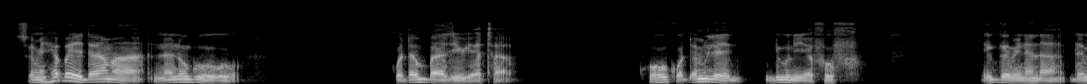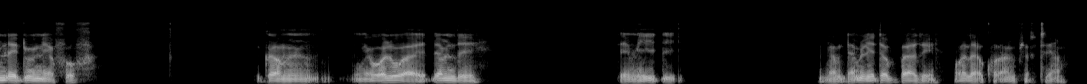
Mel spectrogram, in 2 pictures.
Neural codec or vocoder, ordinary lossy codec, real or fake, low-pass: codec, 16 kHz, 4 kbps, FreqCodec, larger model; none; fake; 7.2 kHz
